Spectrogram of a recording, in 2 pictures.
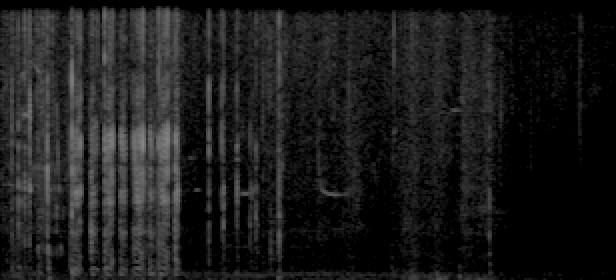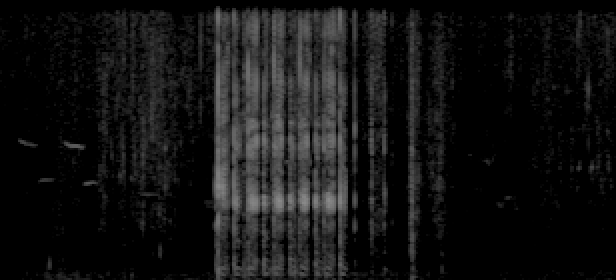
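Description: Faint crackling and squishing of moist soil being kneaded and squeezed in the hand into a ball, in two spells: in the first two seconds, and again about eight seconds in.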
